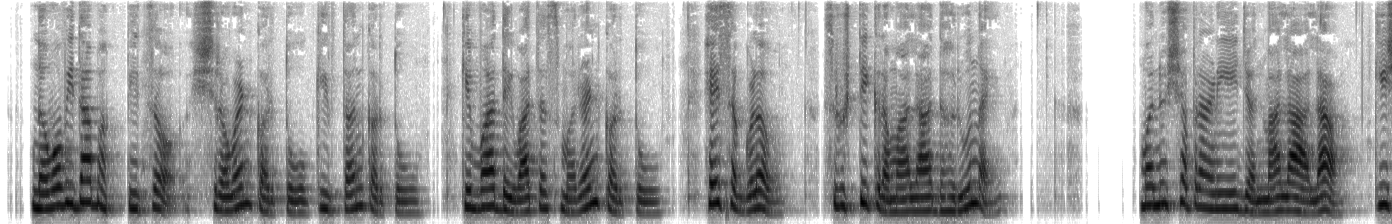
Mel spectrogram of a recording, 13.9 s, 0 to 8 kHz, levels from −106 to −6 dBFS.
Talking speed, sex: 80 wpm, female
